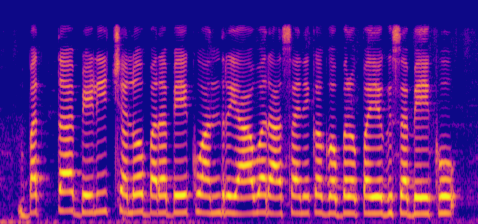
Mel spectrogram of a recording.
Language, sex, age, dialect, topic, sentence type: Kannada, female, 18-24, Northeastern, agriculture, question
